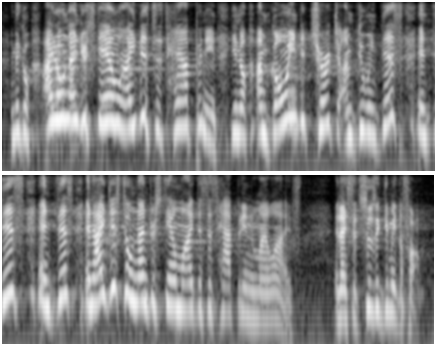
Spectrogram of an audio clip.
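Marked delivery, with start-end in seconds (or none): 0.5-9.1 acted-out, high, whiny, put-upon whining. A parent retells their kid whining on the phone; imitating whining. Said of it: "and you hear this whining".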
